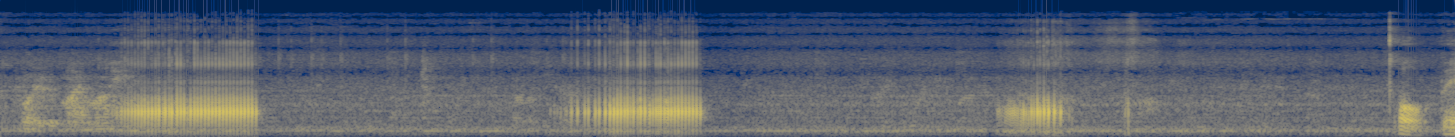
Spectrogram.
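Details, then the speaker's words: Boston bull dog fast asleep, snoring: loud, rough snoring bursts with quiet gaps, three to four breaths in about eleven seconds. "baby, what are you doing? You're snoring, huh? I'll just post that to YouTube."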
